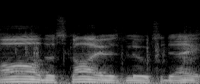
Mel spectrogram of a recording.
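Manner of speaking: very low, dragged-out, slow-motion delivery. Explaining a game where someone repeats a line, slow-motion replay voice. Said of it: "Slow motion replay after".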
